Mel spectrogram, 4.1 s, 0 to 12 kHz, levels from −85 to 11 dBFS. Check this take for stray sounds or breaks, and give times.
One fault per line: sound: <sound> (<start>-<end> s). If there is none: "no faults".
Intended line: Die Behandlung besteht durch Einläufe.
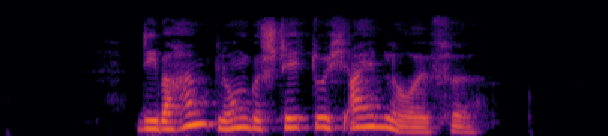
no faults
